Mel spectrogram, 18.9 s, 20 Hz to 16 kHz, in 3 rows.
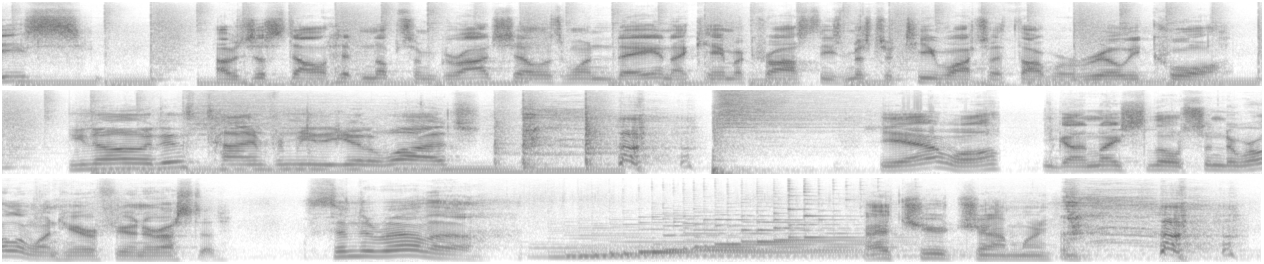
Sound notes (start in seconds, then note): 8.8 laughs; 15.2 harp glissando; 17.8 laughs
